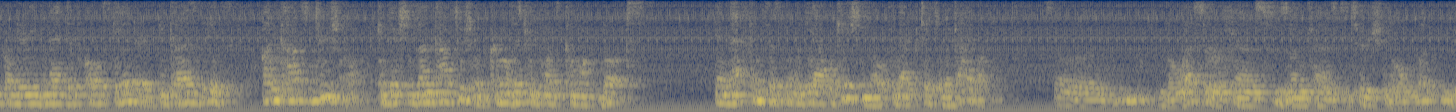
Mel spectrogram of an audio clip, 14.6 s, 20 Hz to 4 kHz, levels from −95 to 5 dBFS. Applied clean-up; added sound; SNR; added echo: none; Idling; 16 dB; reverberation time 0.8 s.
